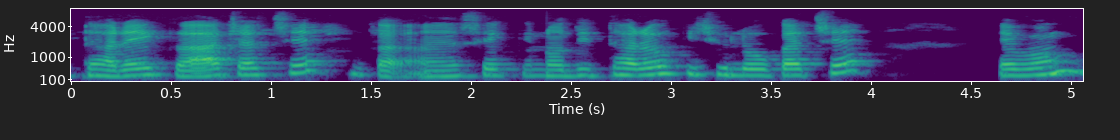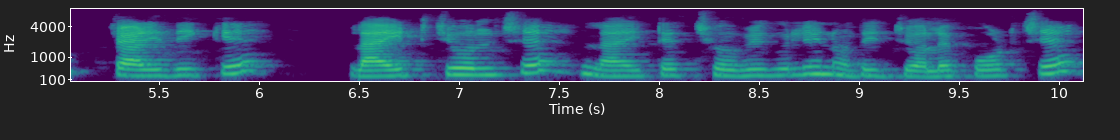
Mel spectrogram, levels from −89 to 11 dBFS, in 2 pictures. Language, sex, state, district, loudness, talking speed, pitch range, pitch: Bengali, female, West Bengal, Purulia, -23 LUFS, 125 wpm, 210-265 Hz, 225 Hz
